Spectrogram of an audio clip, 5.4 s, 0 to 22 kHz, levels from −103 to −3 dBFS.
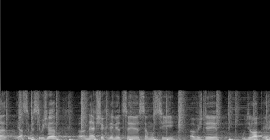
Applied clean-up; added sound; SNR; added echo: none; Drum kit; 6 dB; none.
